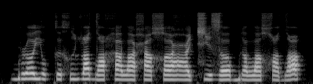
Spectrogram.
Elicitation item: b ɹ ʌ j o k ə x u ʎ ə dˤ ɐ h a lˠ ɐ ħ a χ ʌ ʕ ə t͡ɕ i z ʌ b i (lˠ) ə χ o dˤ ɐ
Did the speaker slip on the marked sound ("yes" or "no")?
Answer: no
